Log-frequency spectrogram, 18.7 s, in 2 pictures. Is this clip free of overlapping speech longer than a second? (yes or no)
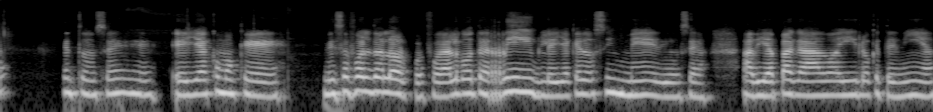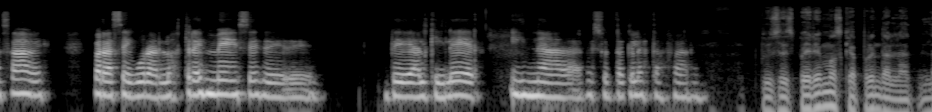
yes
